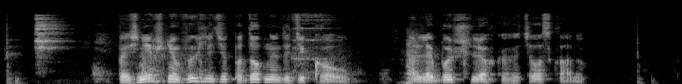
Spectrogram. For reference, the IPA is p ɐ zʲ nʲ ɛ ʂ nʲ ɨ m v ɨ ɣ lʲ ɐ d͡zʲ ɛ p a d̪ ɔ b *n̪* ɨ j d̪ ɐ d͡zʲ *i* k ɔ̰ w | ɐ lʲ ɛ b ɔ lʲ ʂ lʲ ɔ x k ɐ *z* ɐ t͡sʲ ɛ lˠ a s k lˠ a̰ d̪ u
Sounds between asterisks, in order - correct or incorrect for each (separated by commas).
correct, correct, incorrect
